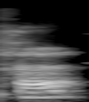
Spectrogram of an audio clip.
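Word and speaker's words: 何: Yeah, I mean, He Lifeng, to give him his, it was a confusing surname in Chinese, but it's pronounced He.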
